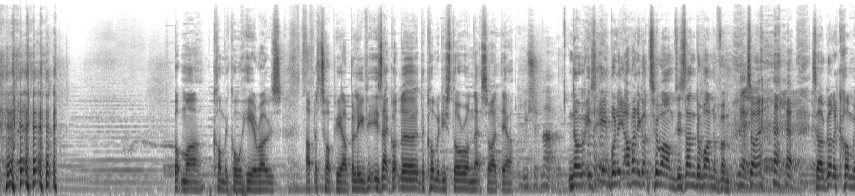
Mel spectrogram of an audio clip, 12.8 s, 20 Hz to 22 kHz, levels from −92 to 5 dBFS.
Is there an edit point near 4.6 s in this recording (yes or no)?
no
